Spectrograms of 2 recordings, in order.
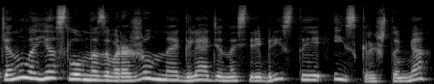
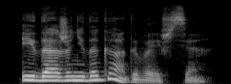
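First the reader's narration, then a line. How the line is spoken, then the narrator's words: Purring. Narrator (Russian): мурлыкнул пернатый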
